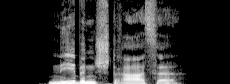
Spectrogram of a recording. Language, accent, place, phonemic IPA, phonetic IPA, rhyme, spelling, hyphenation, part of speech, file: German, Germany, Berlin, /ˈneːbənˌʃtʁaːsə/, [ˈneːbn̩ˌʃtʁaːsə], -aːsə, Nebenstraße, Ne‧ben‧stra‧ße, noun, De-Nebenstraße.ogg
- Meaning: sideroad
